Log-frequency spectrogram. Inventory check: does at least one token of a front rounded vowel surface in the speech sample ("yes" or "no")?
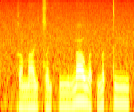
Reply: no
